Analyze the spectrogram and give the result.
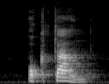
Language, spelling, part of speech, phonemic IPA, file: Dutch, octaan, noun, /ɔkˈtaːn/, Nl-octaan.ogg
- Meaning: octane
